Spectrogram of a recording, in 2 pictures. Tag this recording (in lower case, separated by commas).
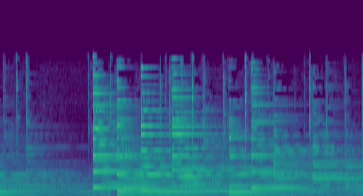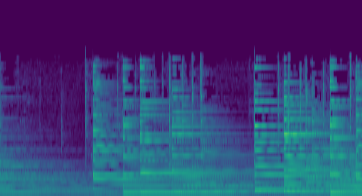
zither, pizzicato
